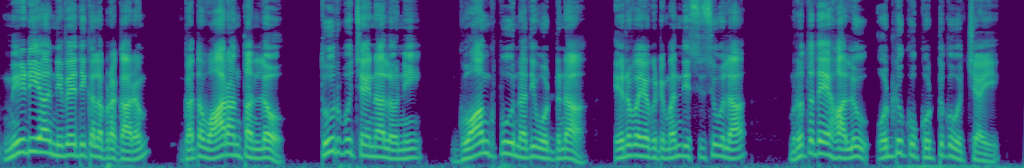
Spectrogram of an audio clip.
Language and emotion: Telugu, neutral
